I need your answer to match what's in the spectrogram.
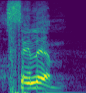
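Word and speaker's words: tselem: It is spelled T-S-E-L-E-M. T-S-E-L-E-M. It is pronounced selem.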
